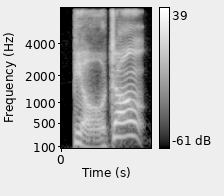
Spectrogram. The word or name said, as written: 表彰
